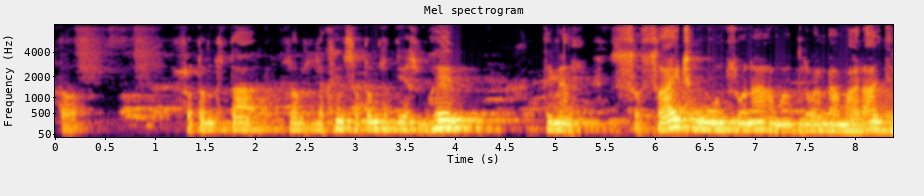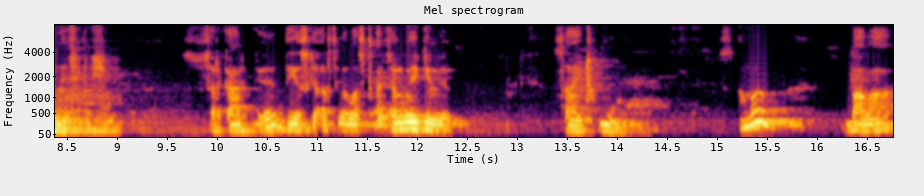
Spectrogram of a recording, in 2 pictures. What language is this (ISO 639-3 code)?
mai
